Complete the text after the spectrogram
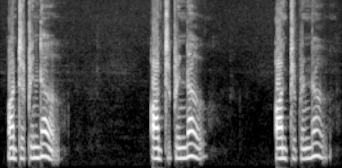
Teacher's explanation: e n is not pronounced like n it is pronounced like on · the primary stress is given on the last syllable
